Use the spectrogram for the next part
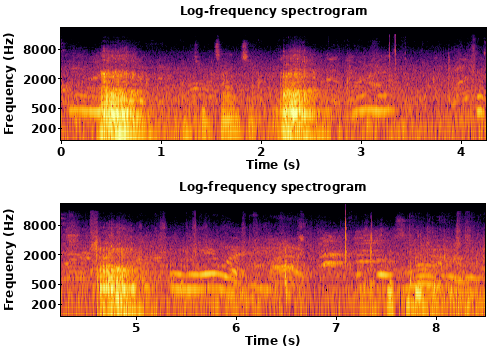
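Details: Lion at Zoo Atlanta roaring: loud, deep, broad grunting roars repeated roughly every two seconds, fading into quieter calls, with people talking in the background.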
